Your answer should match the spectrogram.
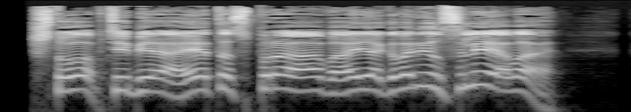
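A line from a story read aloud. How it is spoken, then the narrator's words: Shouting. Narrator (Russian): кричал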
